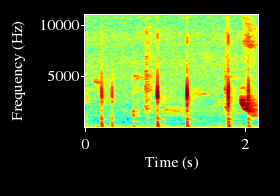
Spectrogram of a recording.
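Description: A series of faint, irregular light taps and clicks from a stylus on a tablet screen during handwriting, about six to eight taps over two seconds.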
